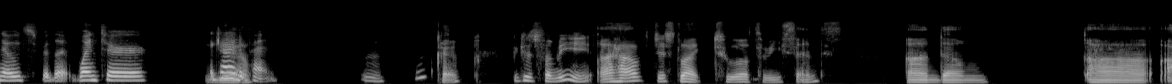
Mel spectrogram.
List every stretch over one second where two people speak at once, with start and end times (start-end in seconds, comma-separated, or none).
none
